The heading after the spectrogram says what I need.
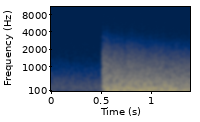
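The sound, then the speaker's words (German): An explosive charge set off at the ground surface for a seismic survey of deep earth layers: after a quiet moment, one sudden, loud, deep blast bursts out and rumbles on steadily to the end. “An der Oberfläche verursacht er eine Explosion und registriert,”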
